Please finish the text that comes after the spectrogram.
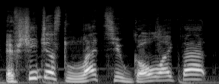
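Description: Higher-pitched man, blunt and emphatic. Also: sing-song, warm tone. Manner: blunt, informal, emphatic with drawn-out key words. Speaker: dating coach. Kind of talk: direct-to-camera advice talk. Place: inside a parked car. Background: background music.

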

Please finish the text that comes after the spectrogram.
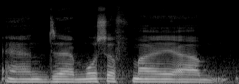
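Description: A middle-aged man from Pakistan talks in a warm, mellow tone of middling pitch. He explains things step by step, often pausing on uh and um. He is recorded on a lapel mic in a television studio. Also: little pitch movement, a little hiss or hum. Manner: measured, explanatory, frequent uh and um fillers. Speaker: urologist guest. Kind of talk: studio interview answers.

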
